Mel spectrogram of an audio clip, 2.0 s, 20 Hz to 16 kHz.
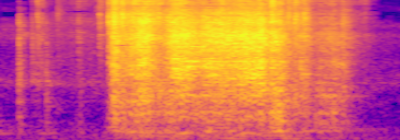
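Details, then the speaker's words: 1973 Chevy small block 350 truck after new spark plugs and firing-order setup: a single harsh, roughly one-second cranking burst that stops abruptly; the starter or solenoid is believed burnt out from repeated start attempts, and both are to be replaced. "we keep hitting it it comes back for a second and then we lose it again so it probably burnt it out trying to start start this thing over and over and over again"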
